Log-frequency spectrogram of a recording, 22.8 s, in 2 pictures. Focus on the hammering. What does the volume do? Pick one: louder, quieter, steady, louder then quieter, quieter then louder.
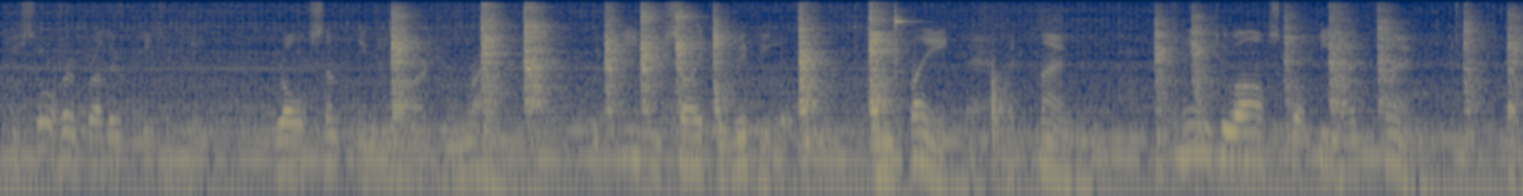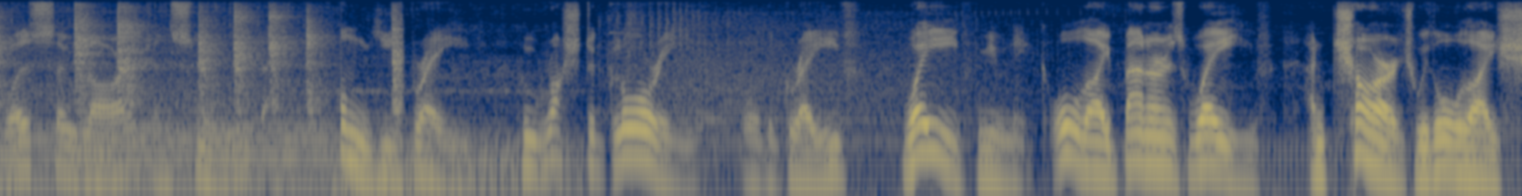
quieter.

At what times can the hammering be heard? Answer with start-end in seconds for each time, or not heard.
2.9-14.4.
